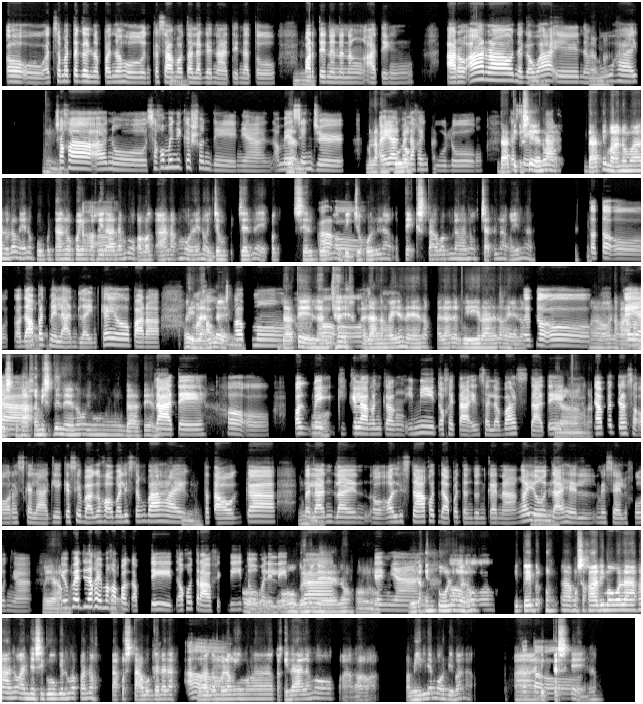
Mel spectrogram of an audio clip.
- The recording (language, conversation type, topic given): Filipino, unstructured, Paano nakatulong ang teknolohiya sa mga pang-araw-araw mong gawain?
- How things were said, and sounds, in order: other background noise; tapping; unintelligible speech; chuckle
